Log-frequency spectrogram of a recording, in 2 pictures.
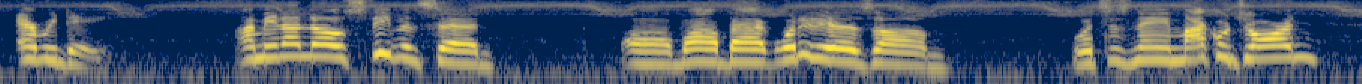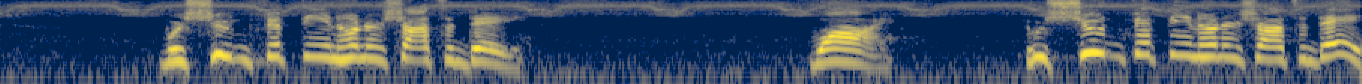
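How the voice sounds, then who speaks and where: A man's raised, projected voice, extremely high-pitched, with lively intonation and long, frequent pauses amid noticeable background noise. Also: moderate pace. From Louisiana. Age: 50s. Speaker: motivational speaker. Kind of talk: motivational live stream talk.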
